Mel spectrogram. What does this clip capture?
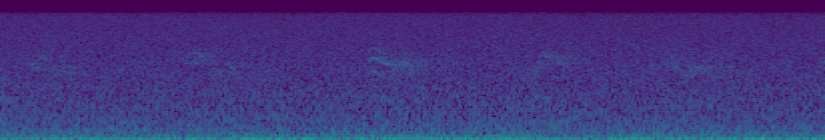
Red-eyed Vireo, Yellow-bellied Sapsucker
